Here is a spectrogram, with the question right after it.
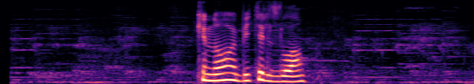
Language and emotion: Russian, neutral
